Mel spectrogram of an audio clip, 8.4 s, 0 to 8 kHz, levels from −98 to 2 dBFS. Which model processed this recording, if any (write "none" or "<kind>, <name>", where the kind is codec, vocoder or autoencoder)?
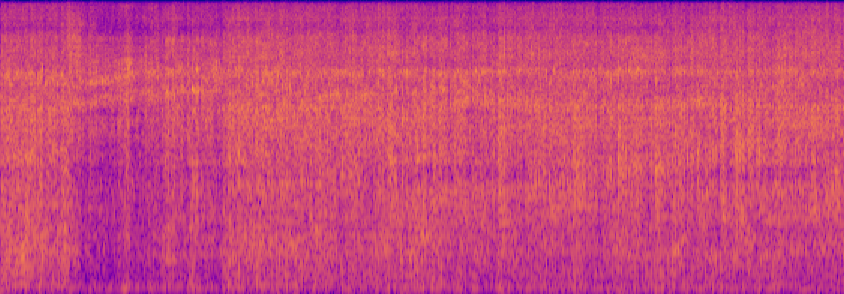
vocoder, HiFi-GAN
